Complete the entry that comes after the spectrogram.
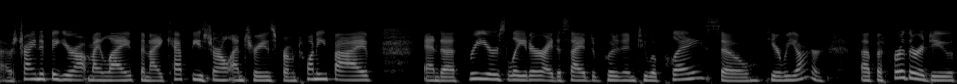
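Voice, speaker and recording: Young woman, American accent, mid-pitched, close dry sound, casual podcast host introduction. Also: no echo.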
